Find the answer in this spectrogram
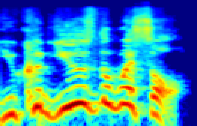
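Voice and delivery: very high, shrill, fed-up yell. Retelling yelling at a teenage ref over uncalled fouls: imitating own yelling. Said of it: "yelling in front of a whole bunch of parents".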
